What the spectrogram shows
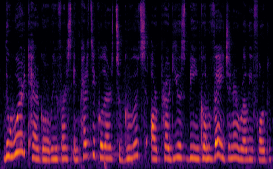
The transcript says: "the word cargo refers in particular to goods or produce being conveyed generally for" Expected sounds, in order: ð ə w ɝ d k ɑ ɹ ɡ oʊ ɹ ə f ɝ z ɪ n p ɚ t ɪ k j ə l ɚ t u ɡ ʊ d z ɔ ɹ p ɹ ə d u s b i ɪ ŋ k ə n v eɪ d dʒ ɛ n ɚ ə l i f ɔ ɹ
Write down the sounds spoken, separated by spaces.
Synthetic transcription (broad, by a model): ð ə w ɝ d k ɑ ɹ ɡ oʊ ɹ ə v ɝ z ɪ n p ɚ t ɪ k j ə l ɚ t u ɡ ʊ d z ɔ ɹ p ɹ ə d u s b i ɪ ŋ k ə n v eɪ d dʒ ɛ n ɚ ə l i f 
